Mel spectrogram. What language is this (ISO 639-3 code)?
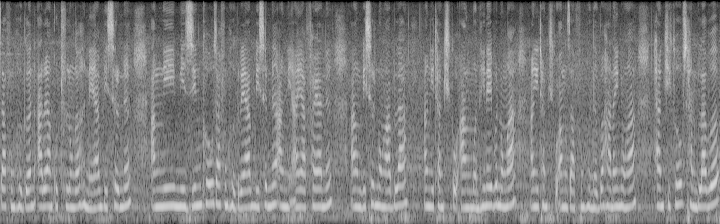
brx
